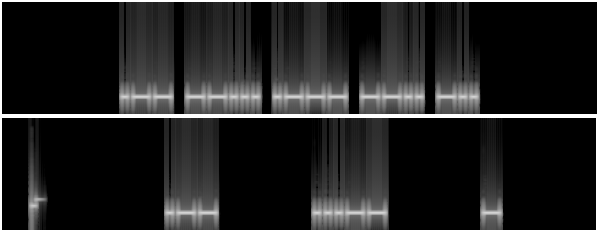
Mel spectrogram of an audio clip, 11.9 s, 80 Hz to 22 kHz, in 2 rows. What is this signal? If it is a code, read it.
Morse code, heard as a keyed tone, about 22 wpm, spaced as for 13 wpm, 700 Hz. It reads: W7JZD W3T
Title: USA Call Signs - 5 Characters - 6x Character Spacing - 22wpm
